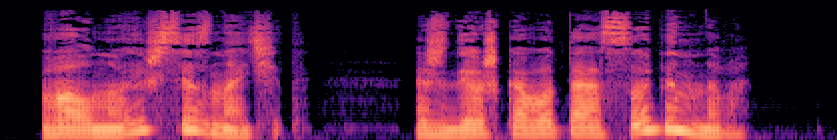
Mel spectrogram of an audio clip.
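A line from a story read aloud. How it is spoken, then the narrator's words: Purring. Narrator (Russian): он практически промурлыкал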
